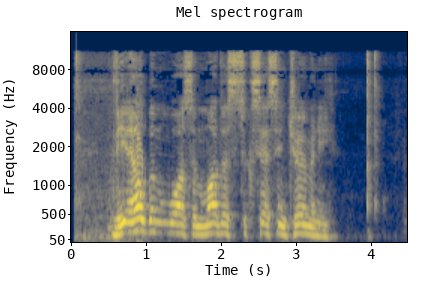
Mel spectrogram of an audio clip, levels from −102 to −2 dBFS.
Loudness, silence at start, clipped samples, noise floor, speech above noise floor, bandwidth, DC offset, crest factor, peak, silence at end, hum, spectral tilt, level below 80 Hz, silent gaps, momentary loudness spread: -15 LUFS; 0.05 s; under 0.1%; -37 dBFS; 22 dB; 11.5 kHz; under 0.1%; 16 dB; 0 dBFS; 0.4 s; none; -4.5 dB/octave; -52 dBFS; none; 17 LU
